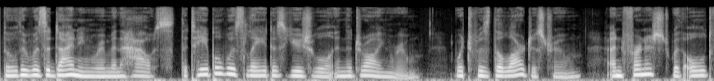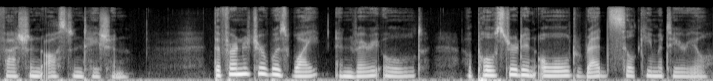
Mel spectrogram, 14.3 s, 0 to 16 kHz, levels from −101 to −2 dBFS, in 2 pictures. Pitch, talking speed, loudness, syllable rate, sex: 170 Hz, 175 wpm, -18 LUFS, 5.6 syllables/s, female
